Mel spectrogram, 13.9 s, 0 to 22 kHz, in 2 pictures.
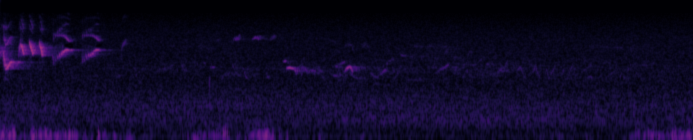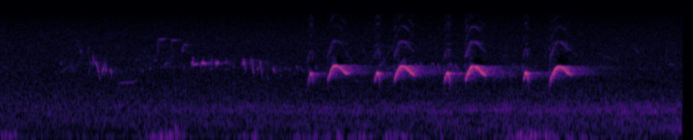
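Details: A song thrush (Turdus philomelos) sings on 5 May 2020, loud, clear whistled phrases ending with a short, high note repeated several times, over a low wind rumble.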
